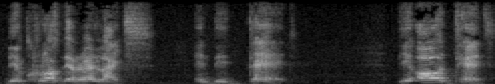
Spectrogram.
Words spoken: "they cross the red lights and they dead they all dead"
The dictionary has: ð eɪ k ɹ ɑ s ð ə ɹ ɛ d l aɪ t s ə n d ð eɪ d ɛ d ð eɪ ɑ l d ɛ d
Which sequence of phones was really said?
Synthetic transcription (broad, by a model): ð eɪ k ɹ ɑ s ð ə ɹ ɛ d l aɪ t s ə n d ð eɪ d ɛ d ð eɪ ɑ l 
